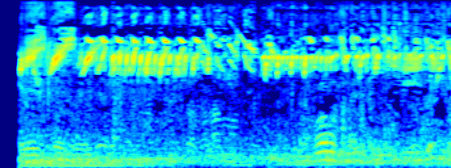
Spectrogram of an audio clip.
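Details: Himalayan goldfinch, locally called saira, in a singing fight: a fast, high, tinkling twitter of liquid trills and chirps, almost unbroken, with a brief low voice-like sound midway.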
